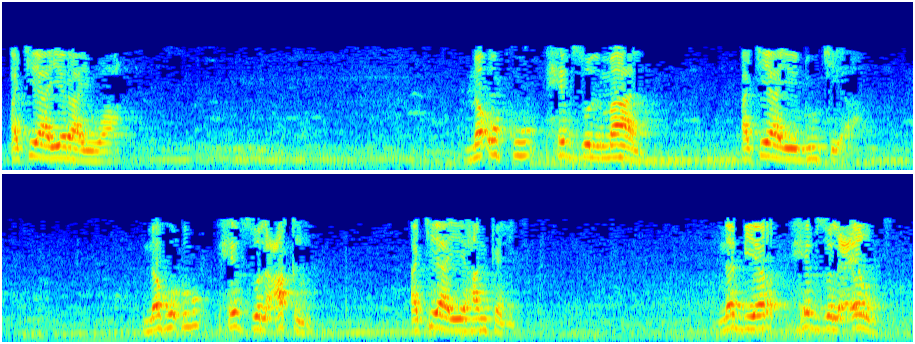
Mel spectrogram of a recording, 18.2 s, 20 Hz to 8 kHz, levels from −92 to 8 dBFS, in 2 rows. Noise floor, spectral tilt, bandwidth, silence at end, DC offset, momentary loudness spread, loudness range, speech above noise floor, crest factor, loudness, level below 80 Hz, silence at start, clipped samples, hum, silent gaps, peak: -42 dBFS; -11 dB/octave; 4 kHz; 0 s; under 0.1%; 25 LU; 6 LU; 25 dB; 18 dB; -18 LUFS; -52 dBFS; 0.1 s; under 0.1%; none; none; -2 dBFS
